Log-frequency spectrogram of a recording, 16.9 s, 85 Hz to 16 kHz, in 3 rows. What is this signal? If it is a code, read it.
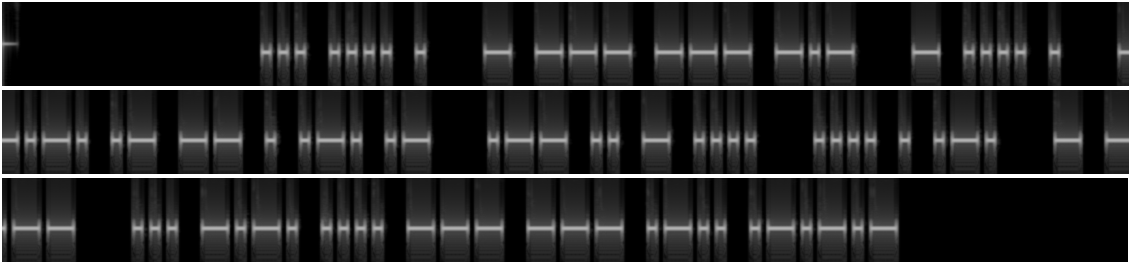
Morse code, heard as a keyed tone, about 28 wpm, 700 Hz. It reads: SHE TOOK THE CAMERA WITH HER TO SCHOOL.
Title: Sentences from Top 1000 Words - Review Part 5 - 28wpm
